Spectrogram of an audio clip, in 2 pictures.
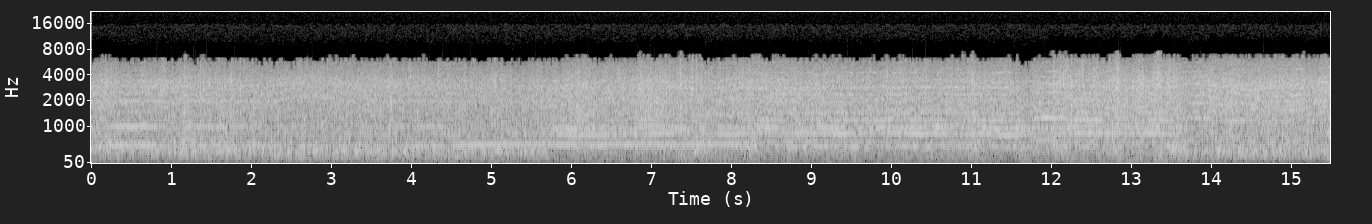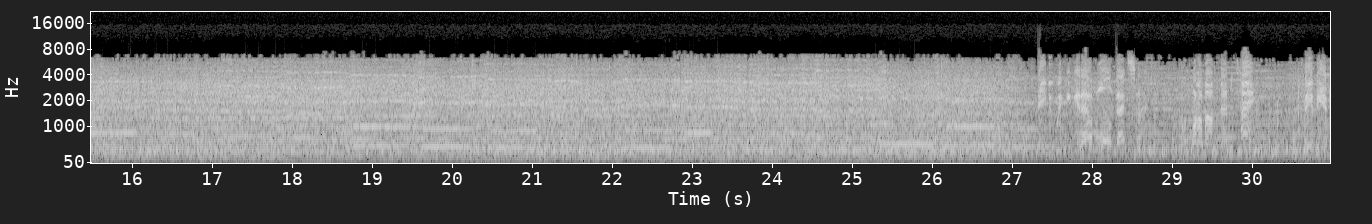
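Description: Dramatic film-serial score with held, stepping orchestral notes over a steady loud rushing roar. A flurry of sharp hits and quick pitch glides comes in near the end.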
